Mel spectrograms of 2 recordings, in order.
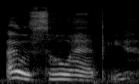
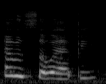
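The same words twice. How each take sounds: First: Said in the usual way. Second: Higher, crying happily; happy tears breaking through; tearful. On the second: Real, not acted. Telling viewers about her dad, happy crying. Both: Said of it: "happy tears".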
